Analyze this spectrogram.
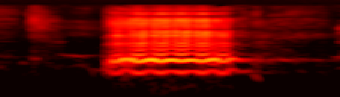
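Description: A single drawn-out sheep bleat, loud, with a shaky, wavering tremble lasting under a second, then silence.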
